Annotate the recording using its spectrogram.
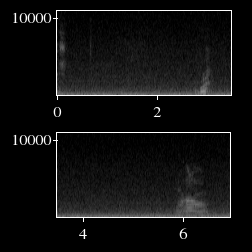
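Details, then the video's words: Happy domestic cat indoors gives a single short, slightly wavering meow near the end, after a brief faint squeak earlier, over a constant low hum. "Cat Has A Meow And Happy"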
